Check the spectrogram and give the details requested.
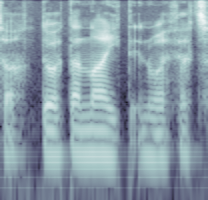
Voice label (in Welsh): "naid" Welsh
